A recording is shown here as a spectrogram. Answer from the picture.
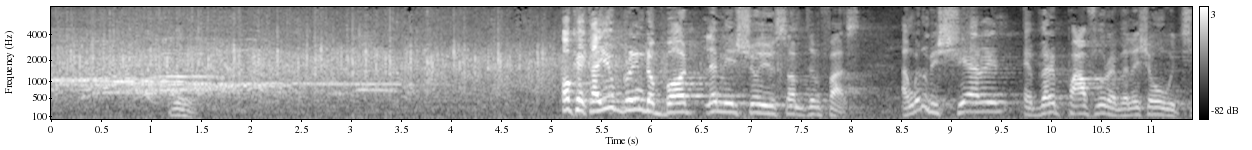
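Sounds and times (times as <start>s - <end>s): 
audience clapping: 0.0s - 7.0s
speech: 1.2s - 1.6s, 5.1s - 11.4s.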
